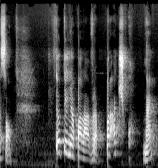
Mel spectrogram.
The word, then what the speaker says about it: prático: Eu tenho a palavra prático, né? Percebe que prático, o pra, ele é pronunciado com mais força.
